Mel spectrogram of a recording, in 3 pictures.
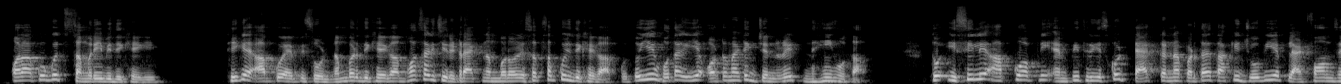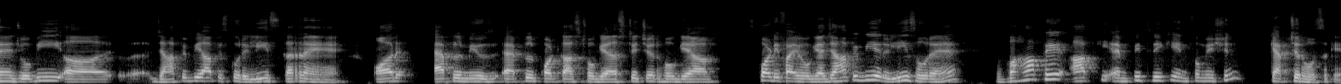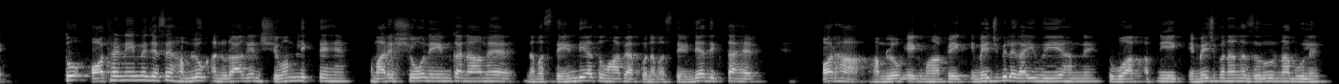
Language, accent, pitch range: Hindi, native, 135-175 Hz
